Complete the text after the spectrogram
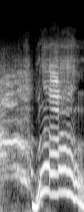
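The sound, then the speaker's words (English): A single loud male scream, the classic Wilhelm scream stock effect: a sharp cry that drops briefly, then swoops back up into a strained, wavering wail lasting under two seconds, with no talking. “And I don't know if you noticed, but as the river took him under, there was a Wilhelm scream.”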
